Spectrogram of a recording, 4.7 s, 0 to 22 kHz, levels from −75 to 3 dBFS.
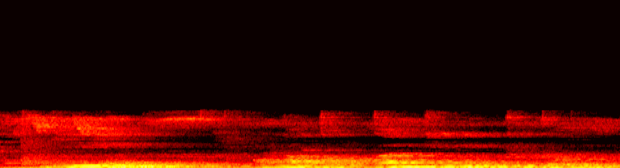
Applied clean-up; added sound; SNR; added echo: none; none; none; reverberation time 2.1 s.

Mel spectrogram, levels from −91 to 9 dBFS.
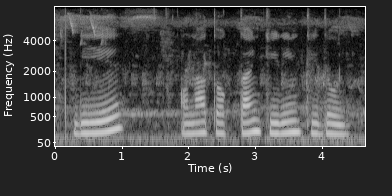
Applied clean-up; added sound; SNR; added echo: none; none; none; none.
